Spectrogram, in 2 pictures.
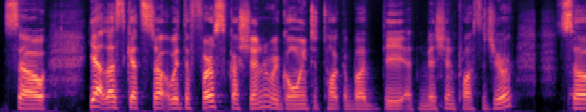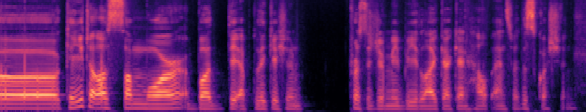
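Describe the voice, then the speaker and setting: A man's voice: mid-range voice, fairly even intonation, moderate pace, no room sound, studio quality. A young man from Indonesia with an Indonesian accent, hosting a student talk show in an informal, word-repeating way. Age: young adult. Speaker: student host.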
